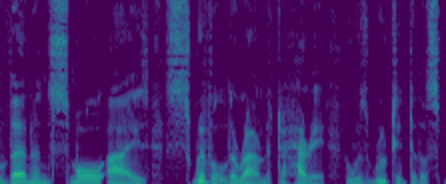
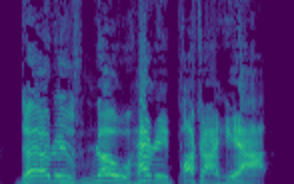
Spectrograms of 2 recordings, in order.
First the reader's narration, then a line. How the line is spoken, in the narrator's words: he roared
